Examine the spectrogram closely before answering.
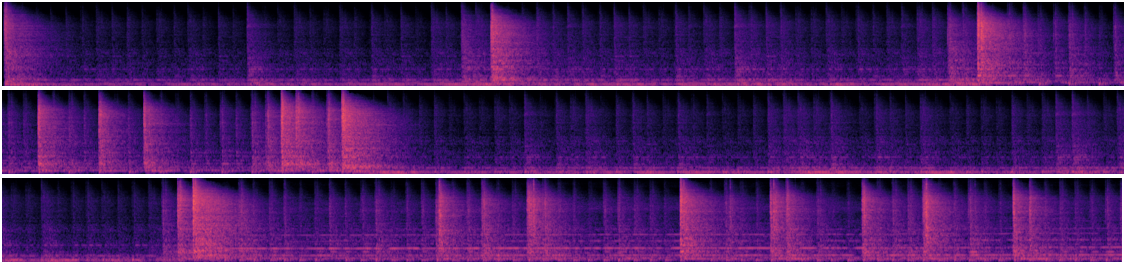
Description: Tension Perc Loop; The Last of Us

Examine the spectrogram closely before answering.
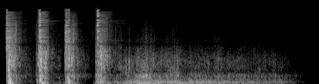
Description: Dwarves Quarry Worker Buried In

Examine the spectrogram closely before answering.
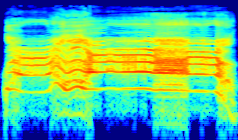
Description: scream, Sky Diving

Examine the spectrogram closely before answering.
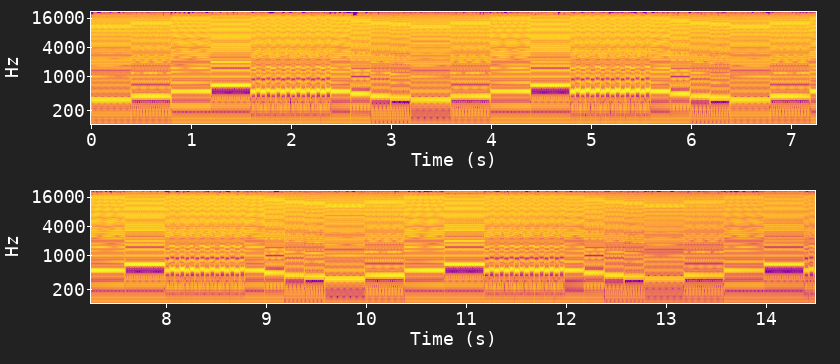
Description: Mysterioso Pizzicato; The Three Stooges; NES; I. Fleecem; The Villain's Theme

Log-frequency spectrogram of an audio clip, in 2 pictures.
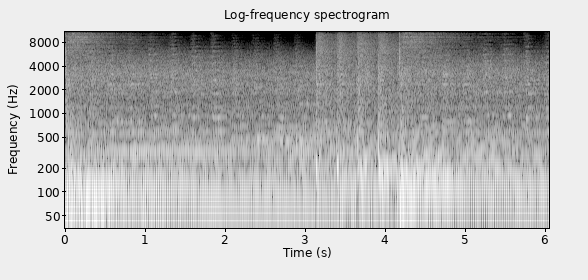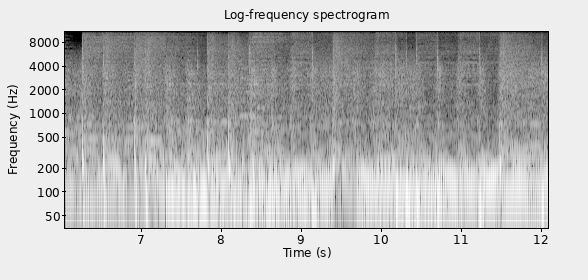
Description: bgm loop; naruto ultimate storm android ios gamerip 2016; naruto battlefile bgm yanyincun

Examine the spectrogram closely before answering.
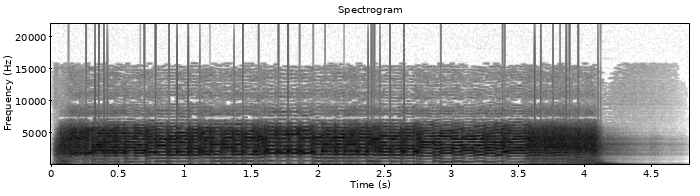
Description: Guitar shred; Back to the Future: The Game; Ep. 1 It's About Time

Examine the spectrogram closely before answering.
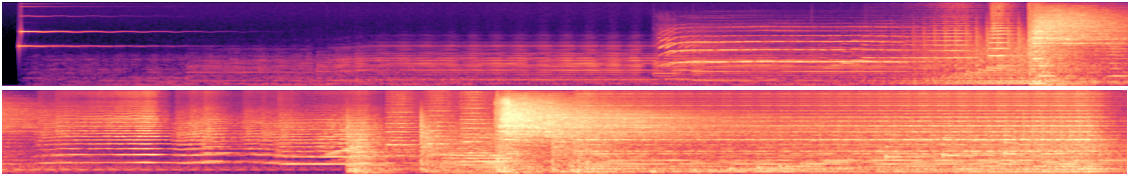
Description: Insert Coin; Light Bringer

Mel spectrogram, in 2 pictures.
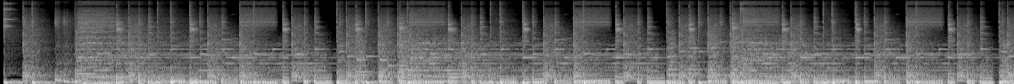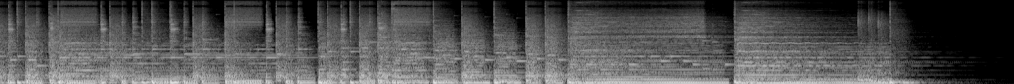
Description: Fight Continued (Game Over); Variable Geo 2; PC-9801

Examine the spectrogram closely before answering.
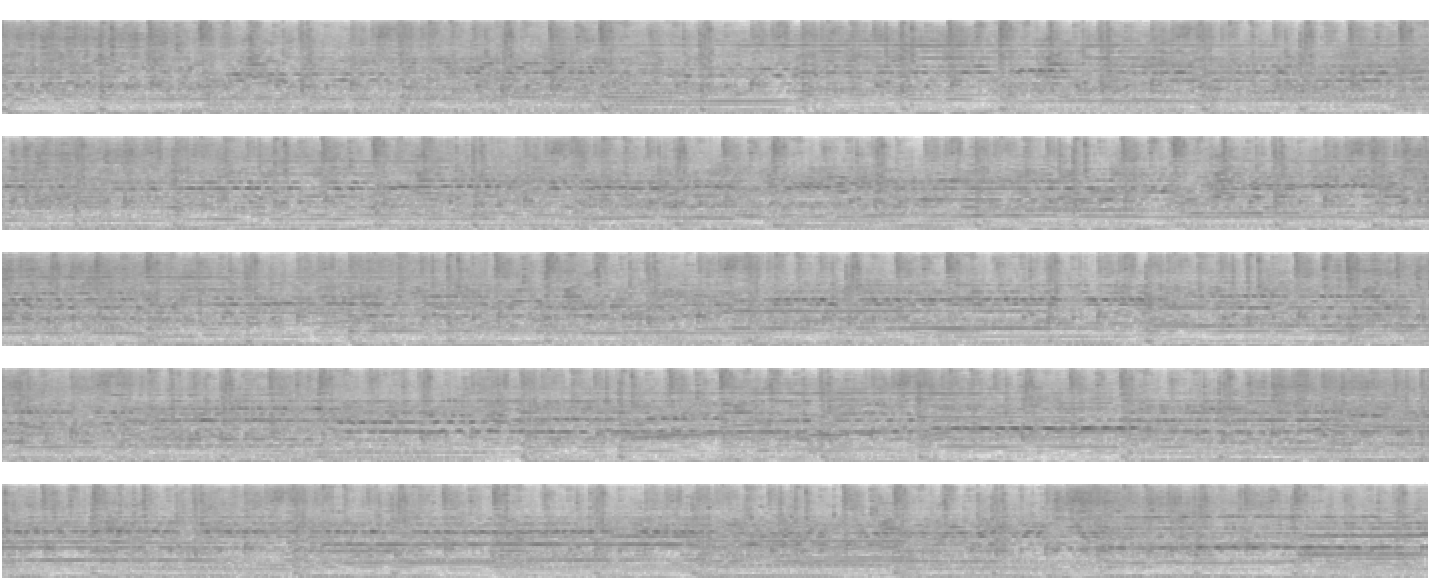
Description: Swamp; Avatar The Last Airbender

